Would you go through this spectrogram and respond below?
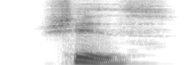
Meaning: shit (in any sense)
- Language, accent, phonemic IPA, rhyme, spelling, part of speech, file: English, Australia, /ʃɪz/, -ɪz, shiz, noun, En-au-shiz.ogg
